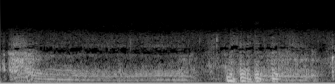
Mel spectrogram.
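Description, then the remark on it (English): Pedigree German shepherd police dogs growl loudly, a long, steady rumbling growl followed by a rougher burst of snarling near the end, with no one speaking. “They aren't hounds. They're genuine pedigree German shepherds. They're police dogs.”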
